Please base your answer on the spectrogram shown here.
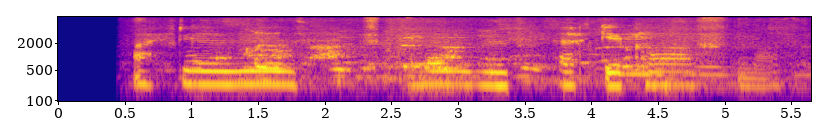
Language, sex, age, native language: Icelandic, female, 9, Icelandic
